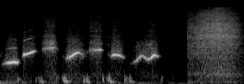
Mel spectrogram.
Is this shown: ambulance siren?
no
